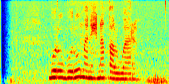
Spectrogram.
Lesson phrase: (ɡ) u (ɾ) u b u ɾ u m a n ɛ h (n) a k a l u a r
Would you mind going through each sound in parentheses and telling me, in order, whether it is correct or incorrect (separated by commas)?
incorrect, correct, correct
